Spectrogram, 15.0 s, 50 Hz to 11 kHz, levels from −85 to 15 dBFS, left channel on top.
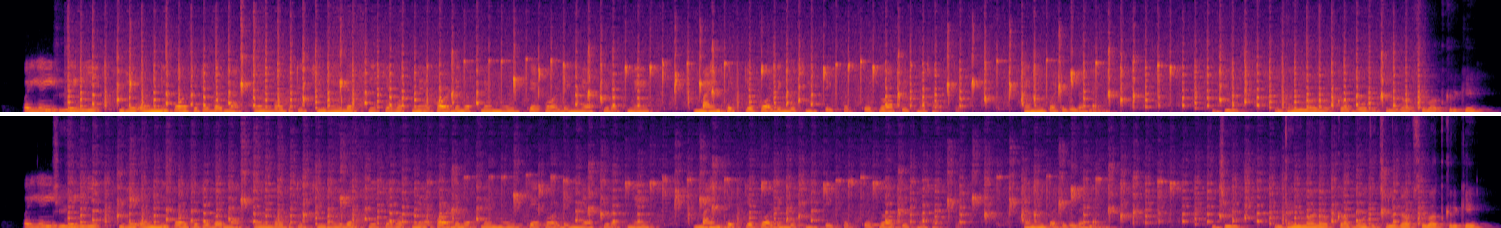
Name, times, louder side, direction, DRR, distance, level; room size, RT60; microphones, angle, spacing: voice 1, 0.2-6.5 6.9-9.6 10.2-11.1, left 2 dB, 20° left, 10 dB, 0.5 m, -22 dB
sound 1, 0.6-14.3, left 6 dB, 45° left, 0.8 m, -23 dB
voice 2, 12.1-12.4 12.7-14.8, right 3 dB, 55° right, 11 dB, 0.7 m, -20 dB
6.0 x 4.8 x 6.5 m, 0.43 s
head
